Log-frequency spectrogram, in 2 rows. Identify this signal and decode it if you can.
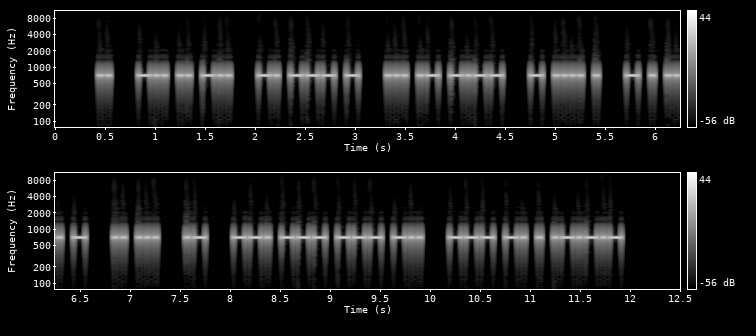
Morse code, heard as a keyed tone, about 32 wpm, 700 Hz. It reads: I DID NOT SAY THE TEST IS A GOOD ONE.
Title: Sentences from Top 1000 Words - Review Part 3 - 30wpm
